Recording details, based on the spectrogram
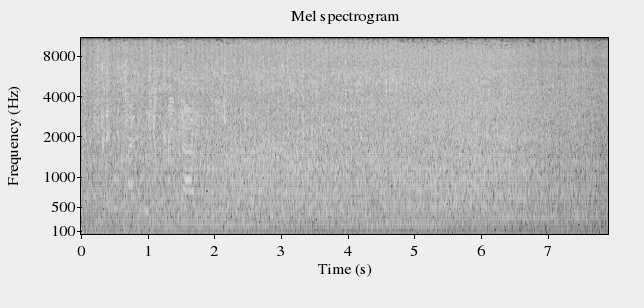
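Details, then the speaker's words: Old six-cylinder engine, about 3000 cc, with electric fuel pump and some choke: steady, even low idle with a smooth unbroken drone and no knocks or misses; idling remarkably smoothly. "Milyen hangja van? Elképesztően finoman jár."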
